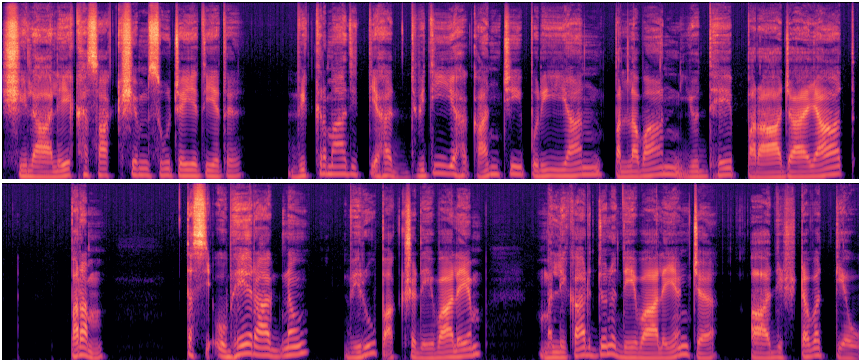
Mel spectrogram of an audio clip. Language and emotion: Sanskrit, neutral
